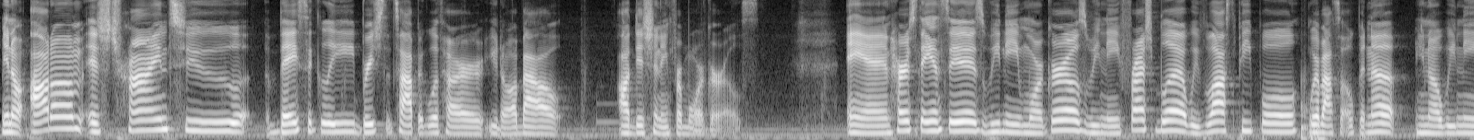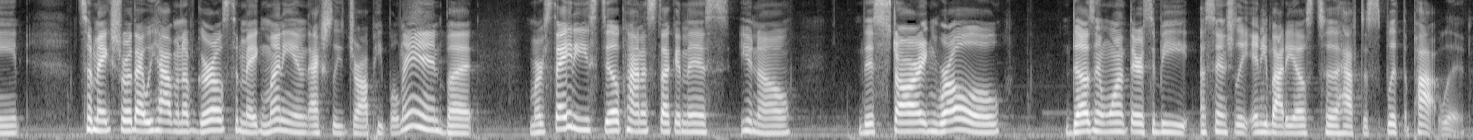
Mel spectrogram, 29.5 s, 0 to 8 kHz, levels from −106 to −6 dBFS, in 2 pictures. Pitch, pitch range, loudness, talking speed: 175 Hz, 155-200 Hz, -15 LUFS, 175 wpm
